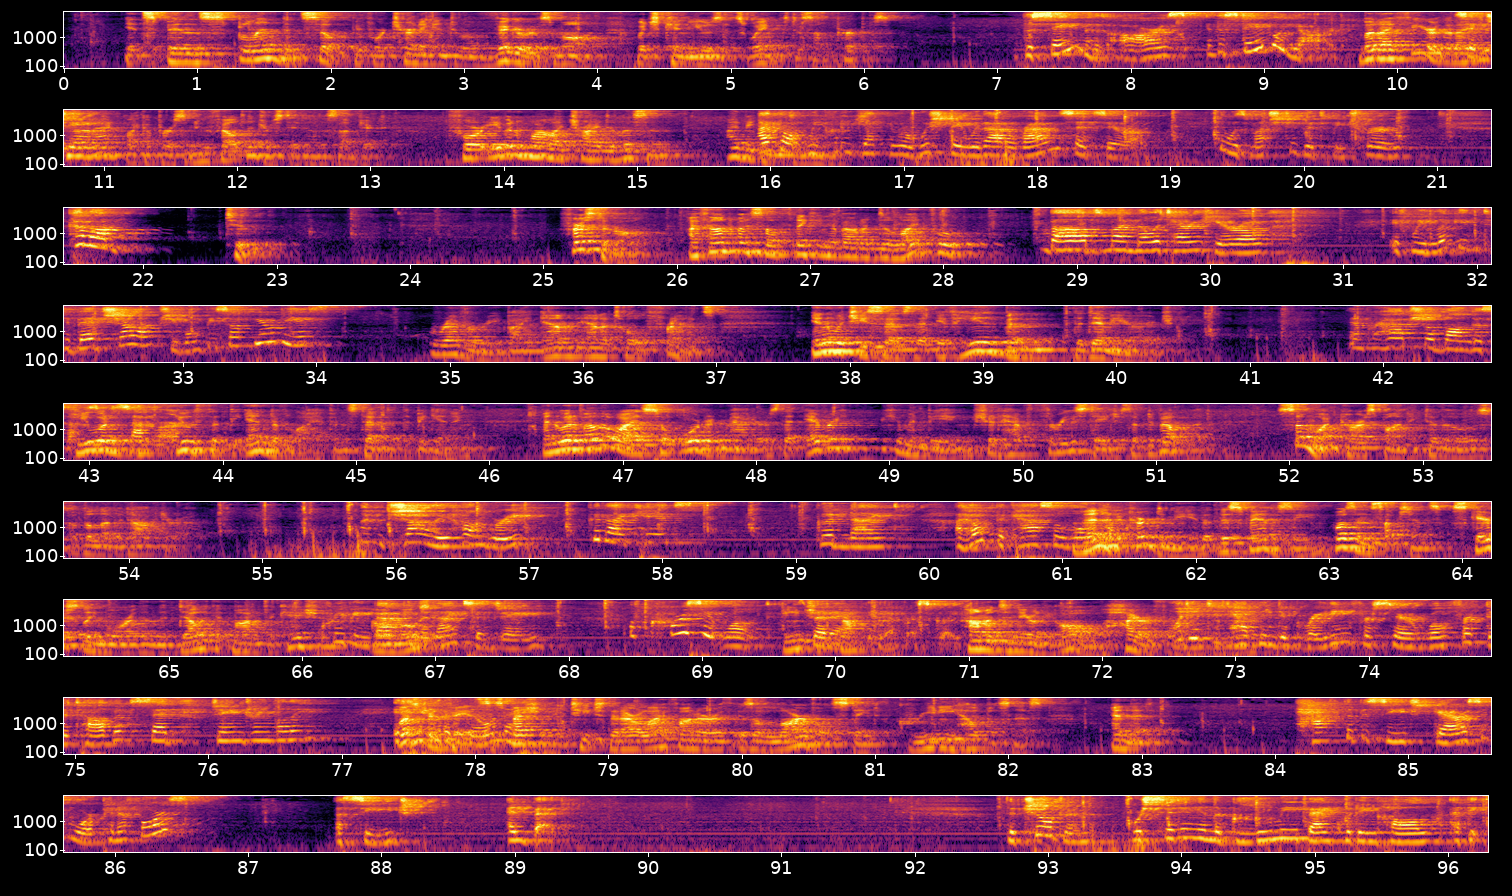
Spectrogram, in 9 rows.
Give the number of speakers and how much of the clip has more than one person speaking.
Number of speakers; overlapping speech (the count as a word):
two, about 9%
